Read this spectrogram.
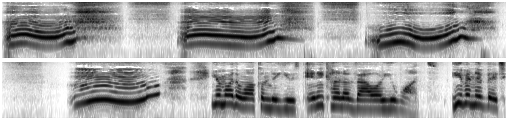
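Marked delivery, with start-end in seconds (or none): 0.0-9.7 wandering pitch moans. Shown as a demonstration. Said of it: "just do this".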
